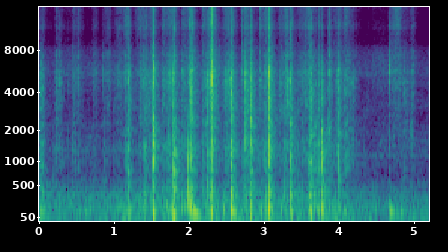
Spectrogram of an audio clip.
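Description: Tarot cards being shuffled by hand, a rapid run of crisp riffling snaps and flutters that builds, stays loud for a few seconds, then trails off into quiet.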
